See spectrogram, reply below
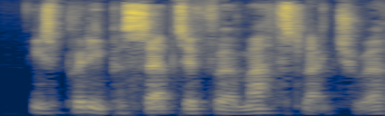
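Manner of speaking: plain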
